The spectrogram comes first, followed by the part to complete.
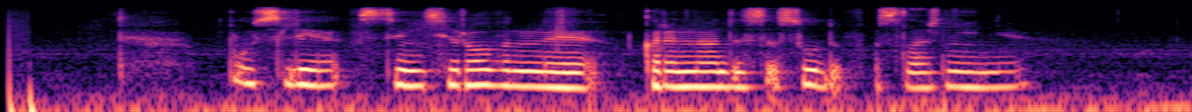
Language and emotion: Russian, neutral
